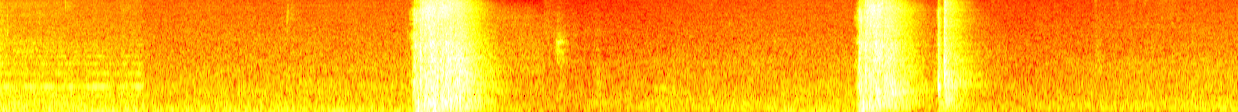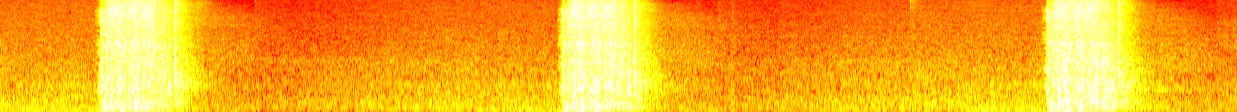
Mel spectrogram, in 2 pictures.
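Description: A Sig Sauer Rattler replica BB gun fires five short, loud full-auto bursts spaced about two seconds apart, each a sharp rattling crack standing alone against a quiet background.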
